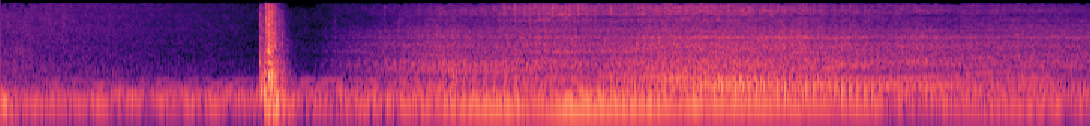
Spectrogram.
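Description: car engine

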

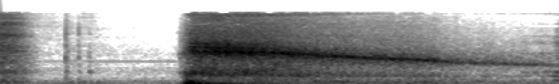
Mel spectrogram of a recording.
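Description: yawn

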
